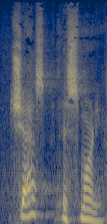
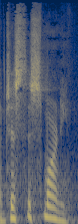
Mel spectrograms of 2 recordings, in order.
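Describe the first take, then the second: First: "just" drawn out, then a pause; stress on just. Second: Said in the usual way. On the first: Retold or imitated. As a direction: lean slowly on "just". Repeats it slowly for weight.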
